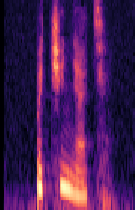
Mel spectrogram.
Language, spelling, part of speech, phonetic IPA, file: Russian, подчинять, verb, [pət͡ɕːɪˈnʲætʲ], Ru-подчинять.ogg
- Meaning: 1. to subordinate (to), to place (under), to place under the command 2. to subdue 3. to dedicate 4. to subordinate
